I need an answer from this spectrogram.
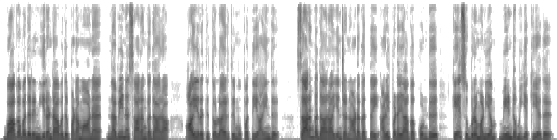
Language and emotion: Tamil, neutral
